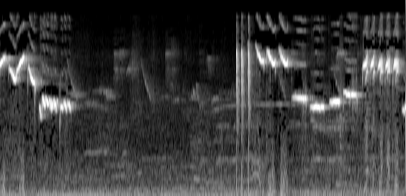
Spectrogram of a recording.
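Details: Sunda forktail singing with open beak in a flute-like style meant to draw another of its kind into song: falling high whistles and a lower trill, a two-second pause, then buzzy chips and a run of whistled notes.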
